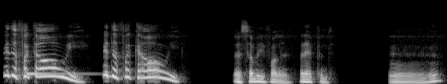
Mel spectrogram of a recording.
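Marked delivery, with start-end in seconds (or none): 0.0-1.8 very high-pitched bird-call impression; Weather Fakawi bird. Streamer likens someone to the Weather Fakawi bird, mimicking its high call. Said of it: "He's like the Weather Fakawi bird".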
